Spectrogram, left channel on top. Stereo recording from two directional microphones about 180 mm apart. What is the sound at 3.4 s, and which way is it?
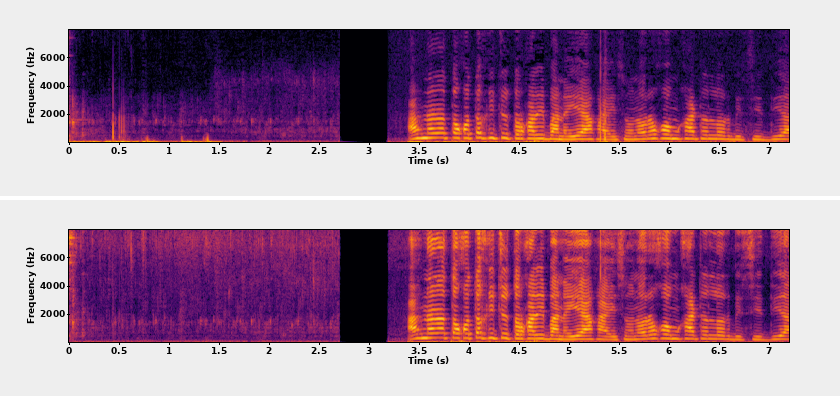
A woman's voice, 40° right (ahead or behind).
